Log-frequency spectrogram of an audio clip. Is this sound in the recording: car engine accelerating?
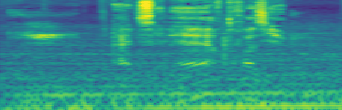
yes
